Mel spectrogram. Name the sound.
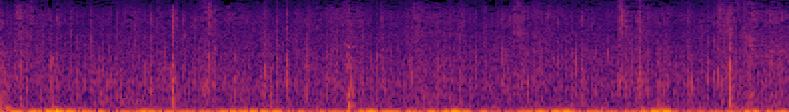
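rain falling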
